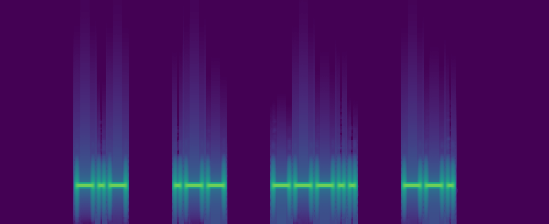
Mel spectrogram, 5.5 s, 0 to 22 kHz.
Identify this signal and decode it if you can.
Morse code, heard as a keyed tone, about 22 wpm, spaced as for 12 wpm, 700 Hz. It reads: KW8G
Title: USA Call Signs - 4 Characters - 3x Character Spacing - 22wpm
